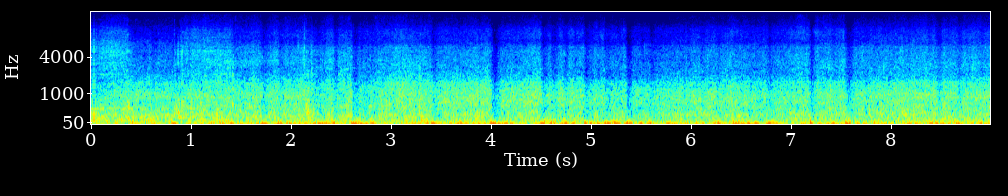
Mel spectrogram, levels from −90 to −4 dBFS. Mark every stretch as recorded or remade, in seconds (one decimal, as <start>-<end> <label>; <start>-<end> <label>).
0.0-8.3 recorded; 8.3-9.0 remade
